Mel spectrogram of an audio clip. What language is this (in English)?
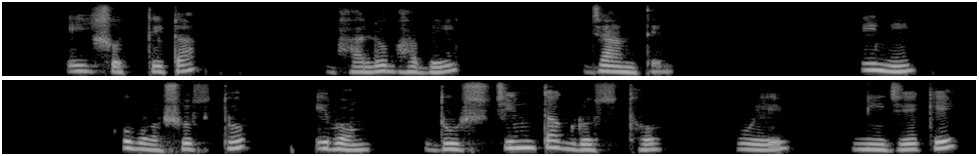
Bangla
